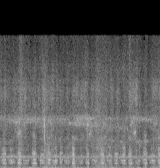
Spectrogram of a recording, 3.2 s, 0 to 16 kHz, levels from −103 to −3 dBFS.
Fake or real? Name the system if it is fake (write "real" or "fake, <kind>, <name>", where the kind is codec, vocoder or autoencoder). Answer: fake, autoencoder, DAC-VAE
